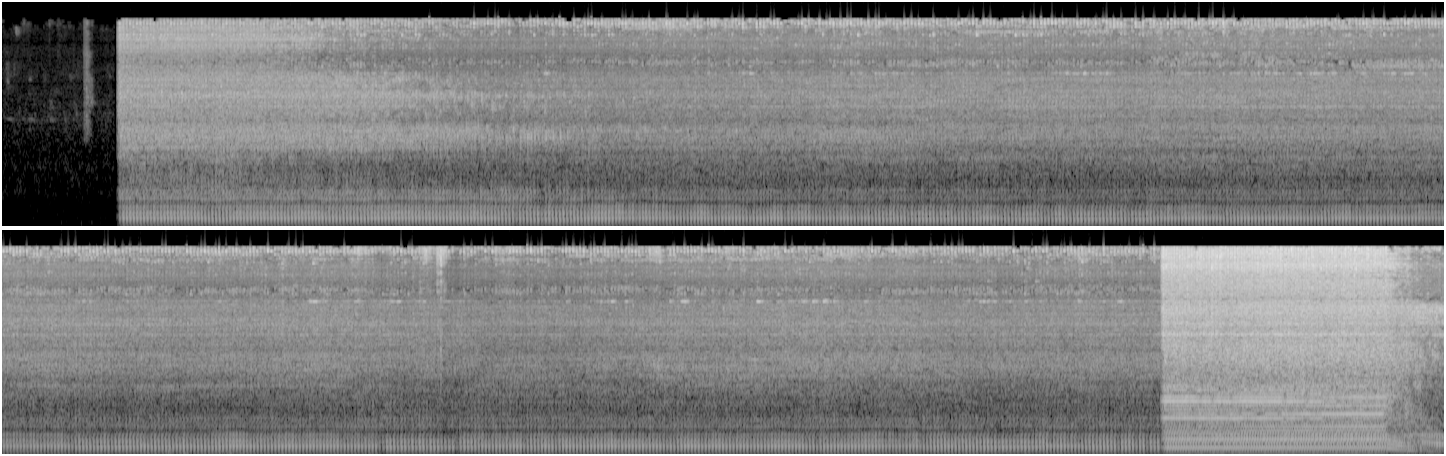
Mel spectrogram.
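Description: Small gas-powered garden tiller engine running at a steady idle. Near the end it is revved up for about two seconds as the tiller is worked into the ground, then its pitch falls away.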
